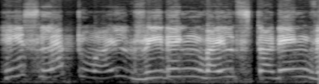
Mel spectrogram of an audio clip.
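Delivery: very slow, word by word; slow dictation. Shown as a demonstration. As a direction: read it out slowly for the students. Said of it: "कैसे sentence बनाएंगे?". (धीरे धीरे लिखवाना)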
